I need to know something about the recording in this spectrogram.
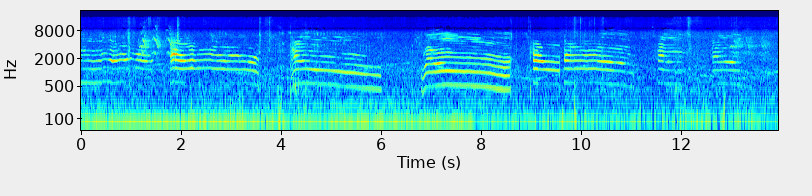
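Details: Stray black cat with gorgeous green eyes calling in a run of loud, clear meows, several long and falling in pitch, others short and quick, about three per second at times, against low background hum.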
